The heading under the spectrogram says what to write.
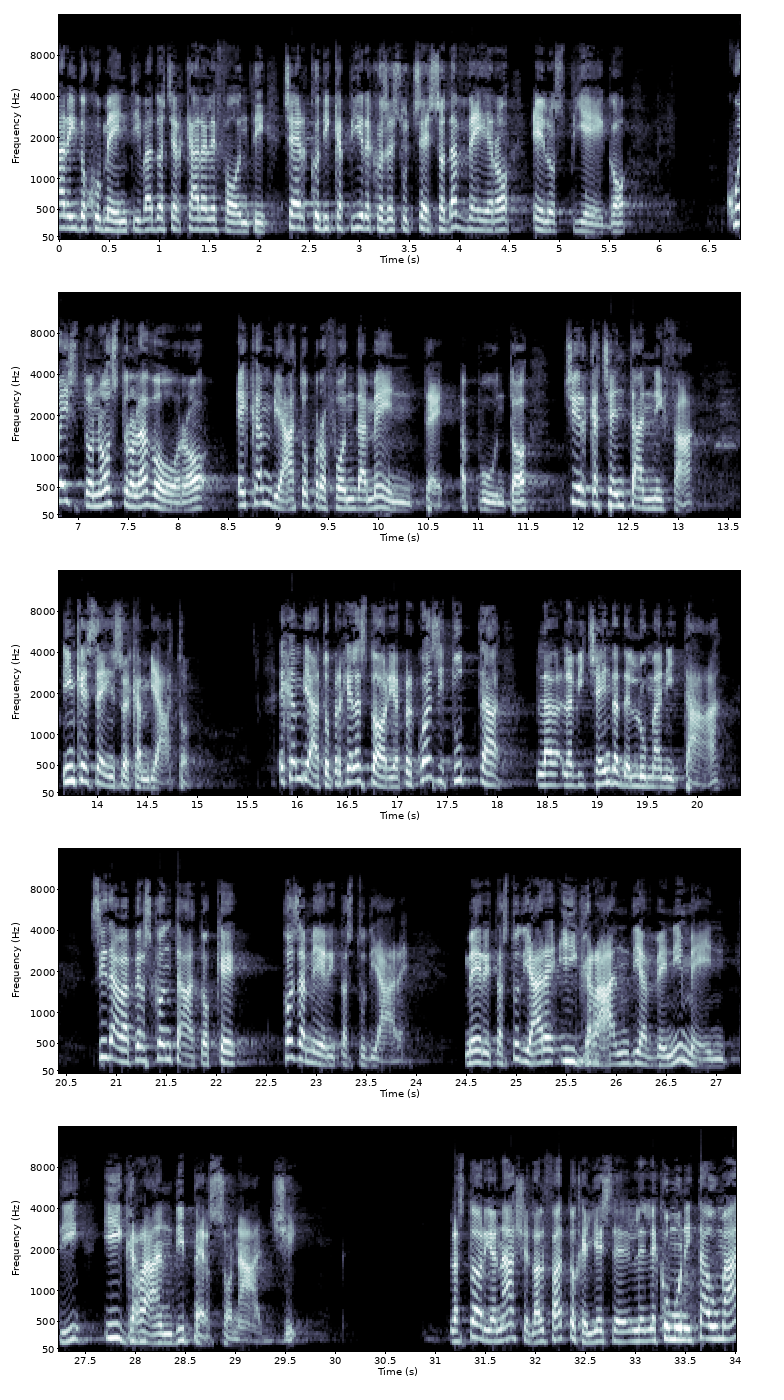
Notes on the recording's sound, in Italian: Da LOGOS, il festival del CSOA eXSnia di Roma.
